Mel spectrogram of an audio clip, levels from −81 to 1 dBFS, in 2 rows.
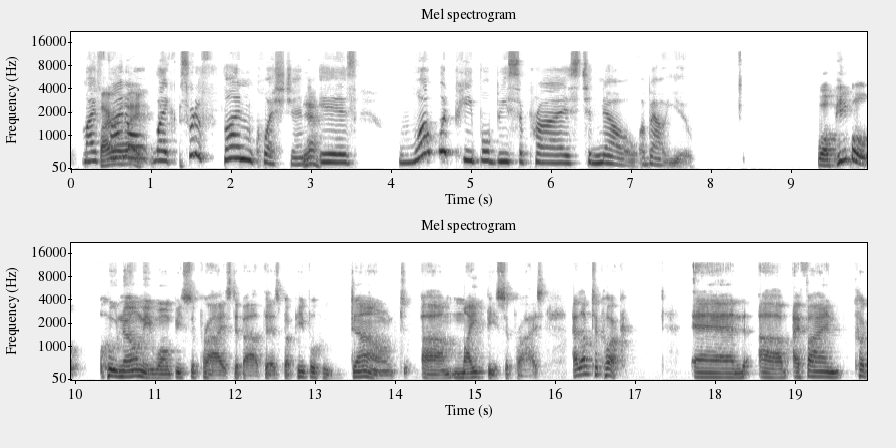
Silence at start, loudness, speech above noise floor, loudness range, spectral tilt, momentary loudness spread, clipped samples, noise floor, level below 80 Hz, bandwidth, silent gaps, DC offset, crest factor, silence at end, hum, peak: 0.15 s; -24 LUFS; 56 dB; 4 LU; -5 dB/octave; 11 LU; under 0.1%; -80 dBFS; -70 dBFS; 12.5 kHz; none; under 0.1%; 16 dB; 0 s; none; -8 dBFS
